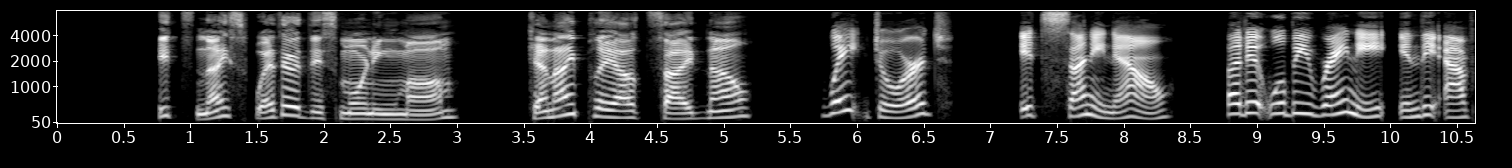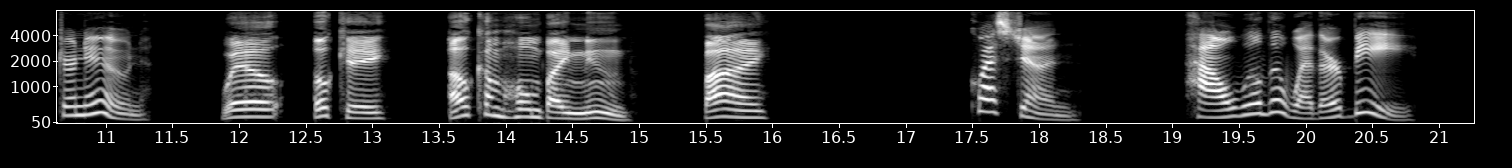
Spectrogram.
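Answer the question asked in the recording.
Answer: Sunny in the morning, but rainy in the afternoon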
